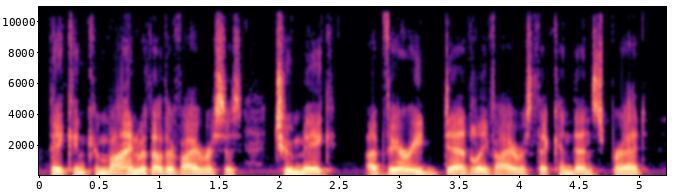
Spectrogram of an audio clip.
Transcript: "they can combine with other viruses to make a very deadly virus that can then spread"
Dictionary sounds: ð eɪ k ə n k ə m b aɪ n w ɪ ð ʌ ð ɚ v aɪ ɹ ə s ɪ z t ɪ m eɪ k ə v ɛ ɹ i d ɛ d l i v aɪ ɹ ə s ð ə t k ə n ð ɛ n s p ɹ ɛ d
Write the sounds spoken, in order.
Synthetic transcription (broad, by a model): ð eɪ k ə n k ə m b aɪ n w ɪ ð ʌ ð ɚ v aɪ ɹ ə s ɪ z t ɪ m eɪ k ə v ɛ ɹ i d ɛ d l i v aɪ ɹ ə s ð ə t k ə n ð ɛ n s p ɹ ɛ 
